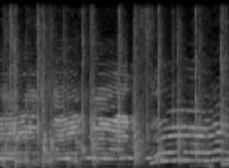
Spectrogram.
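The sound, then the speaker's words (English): An audience gives a round of applause, with a run of sharp claps beneath prominent voices that carry over the clapping. “One more round of applause.”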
